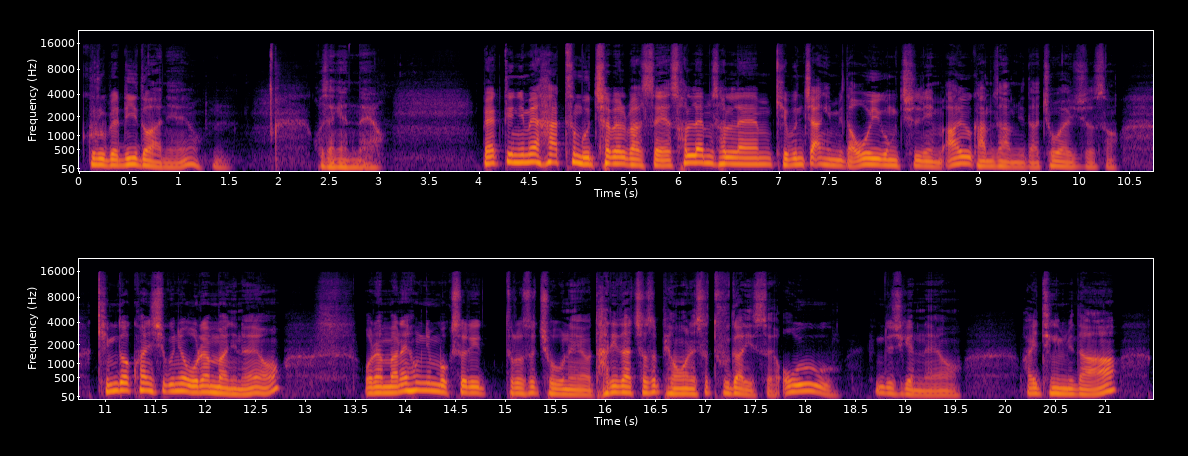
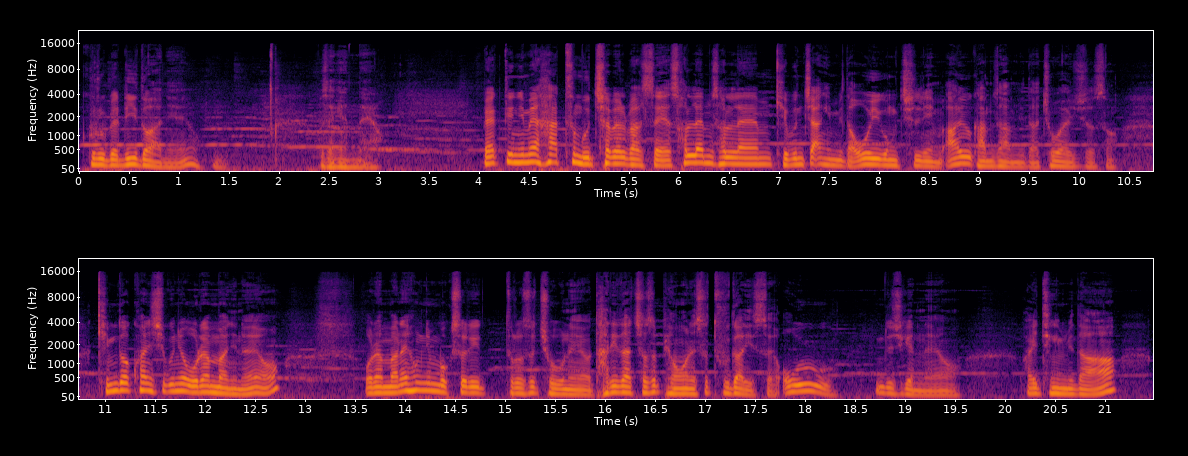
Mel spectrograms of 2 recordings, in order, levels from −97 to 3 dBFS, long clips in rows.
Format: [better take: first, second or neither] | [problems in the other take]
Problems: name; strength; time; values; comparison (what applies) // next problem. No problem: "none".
first | household noises; faint; throughout; 20 dB below the speech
